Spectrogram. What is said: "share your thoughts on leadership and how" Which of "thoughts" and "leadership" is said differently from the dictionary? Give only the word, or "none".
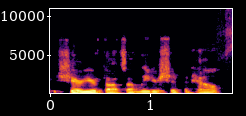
none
